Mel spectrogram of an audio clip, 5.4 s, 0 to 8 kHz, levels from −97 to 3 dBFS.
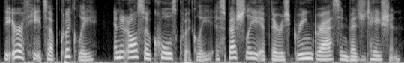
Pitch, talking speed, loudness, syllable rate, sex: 210 Hz, 200 wpm, -17 LUFS, 5.6 syllables/s, female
